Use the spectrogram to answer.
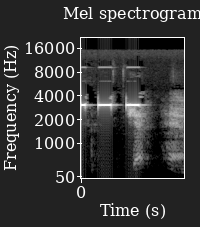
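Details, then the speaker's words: Zoll M Series defibrillator switched on to the defib setting for its daily energy test, with a test module and multifunction cable: two short high electronic beeps then a longer tone, faint room noise; startup beeps. "let's turn it to the tip setting you'll get a series of beeps"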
